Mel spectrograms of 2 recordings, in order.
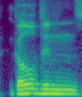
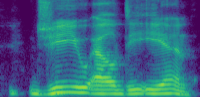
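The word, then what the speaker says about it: Gulden's: Golden's mustard. Yeah, it's Gulden. Oh fuck. Yeah, no O. I feel so embarrassed now. You should be very embarrassed. It's not Gouldens.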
